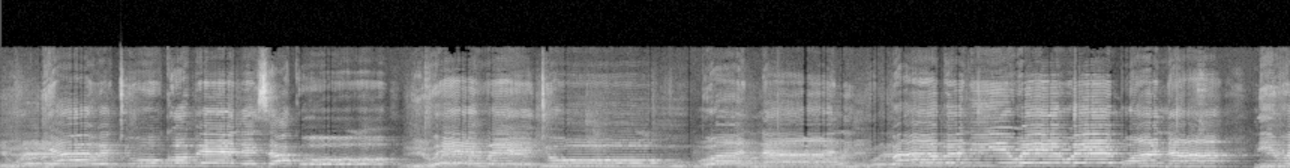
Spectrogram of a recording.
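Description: A woman singing a slow worship song unaccompanied, with long held notes in phrases of a few seconds each.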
